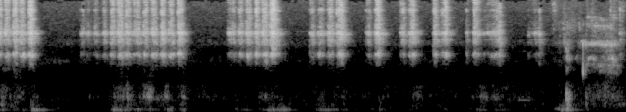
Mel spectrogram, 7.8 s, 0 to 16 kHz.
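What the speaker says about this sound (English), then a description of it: "most of what we're doing is actually just removing filler at this stage and getting it down to just the plastic" Sanding filler off a 1/72 plastic Airfix Bristol Beaufort model kit gives close, raspy scraping strokes in repeated bursts, long passes at first then shorter quicker rubs, with short pauses between.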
